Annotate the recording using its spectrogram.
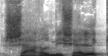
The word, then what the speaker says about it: Charles Michel: Haben sie in der vergangenen Nacht abgenickt, wie erwartet, aber EU-Ratspräsident Charles Michel, man hat mir aufgeschrieben, Klammer auf, sprich Charles Michel, genauso wie ich ihn ausgesprochen habe, ohne gelesen zu haben, wie ich ihn aussprechen muss, der sagt jetzt Folgendes.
